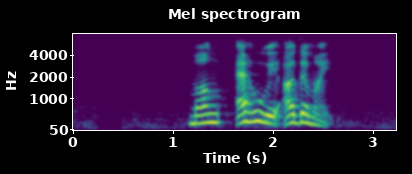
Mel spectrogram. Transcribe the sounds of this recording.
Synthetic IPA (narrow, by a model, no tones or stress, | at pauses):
mɐŋæɦuʋeʔɐd̪ɐmɐi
